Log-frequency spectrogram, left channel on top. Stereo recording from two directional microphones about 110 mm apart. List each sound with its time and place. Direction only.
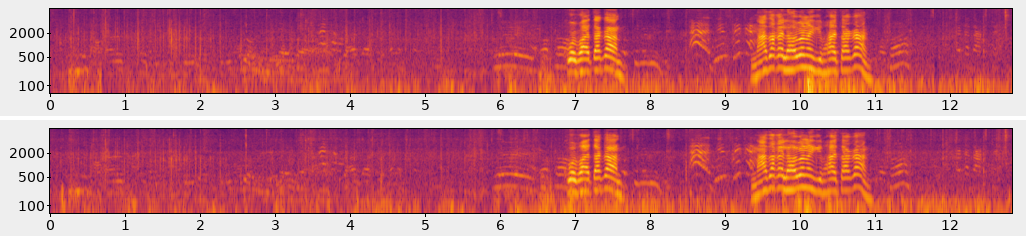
6.9 s speech: 40° left (ahead or behind)
8.6 s a sound: centre (ahead or behind)
9.4 s speech: 40° left (ahead or behind)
